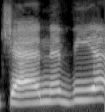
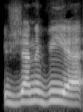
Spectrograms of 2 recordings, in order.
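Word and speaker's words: Geneviève: the pronunciation so but people can't hear the difference unless they speak french because they think i'm saying gen via i'm like it's genevieve and i've never said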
